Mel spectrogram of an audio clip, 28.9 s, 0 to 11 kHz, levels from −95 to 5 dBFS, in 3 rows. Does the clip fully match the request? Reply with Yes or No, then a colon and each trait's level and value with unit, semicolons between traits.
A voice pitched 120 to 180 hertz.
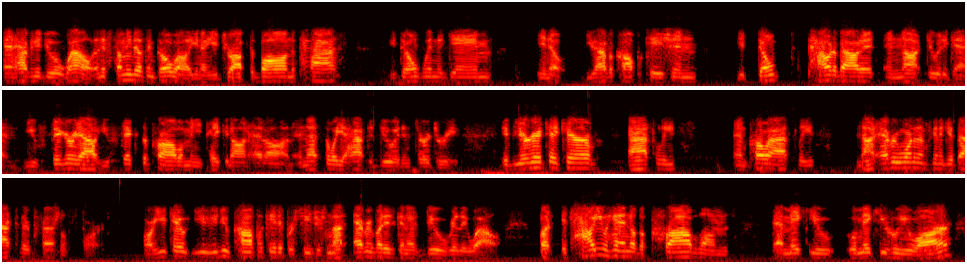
Yes: medium, 140 Hz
